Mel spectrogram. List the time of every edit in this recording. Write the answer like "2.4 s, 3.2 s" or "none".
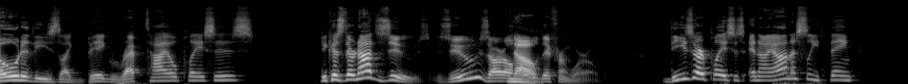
none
